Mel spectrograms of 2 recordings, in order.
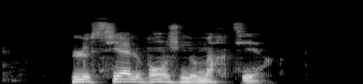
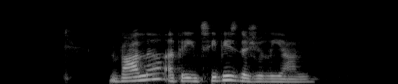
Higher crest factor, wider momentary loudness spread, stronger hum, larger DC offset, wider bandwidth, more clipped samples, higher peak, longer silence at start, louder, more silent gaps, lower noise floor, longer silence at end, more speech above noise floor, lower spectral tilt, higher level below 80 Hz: about the same, 16 dB vs 18 dB; second, 5 LU vs 13 LU; neither; neither; about the same, 7.8 kHz vs 8 kHz; neither; first, -2 dBFS vs -14 dBFS; about the same, 0.7 s vs 0.65 s; first, -15 LUFS vs -30 LUFS; neither; second, -76 dBFS vs -80 dBFS; first, 1 s vs 0.85 s; first, 62 dB vs 51 dB; about the same, -6.5 dB/octave vs -6.5 dB/octave; first, -48 dBFS vs -68 dBFS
